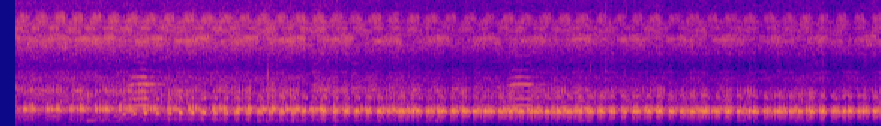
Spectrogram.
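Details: Toad calling loudly, a long steady trill of rapid pulses at a mid pitch, running without pause through the whole recording, with faint higher buzzing above.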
